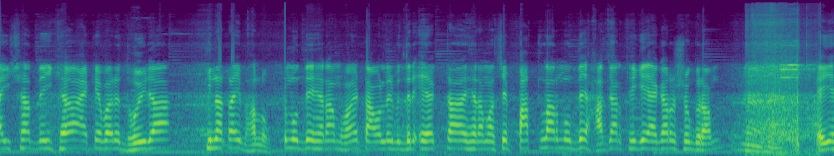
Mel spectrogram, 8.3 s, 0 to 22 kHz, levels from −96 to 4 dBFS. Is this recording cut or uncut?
cut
